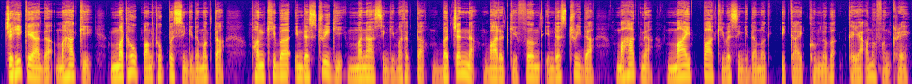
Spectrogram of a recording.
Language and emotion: Manipuri, neutral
